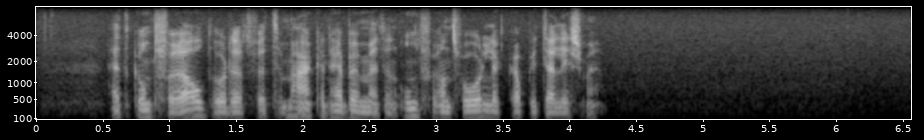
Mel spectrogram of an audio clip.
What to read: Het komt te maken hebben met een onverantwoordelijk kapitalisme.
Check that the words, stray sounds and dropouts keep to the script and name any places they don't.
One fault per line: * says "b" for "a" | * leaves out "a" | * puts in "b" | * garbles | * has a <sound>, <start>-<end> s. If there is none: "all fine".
* puts in "vooral doordat we"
